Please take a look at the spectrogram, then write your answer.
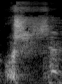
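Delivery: breathy whooshing noise; imitated whoosh. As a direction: whoosh like something flying past. Imitates Whitney flying through air.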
